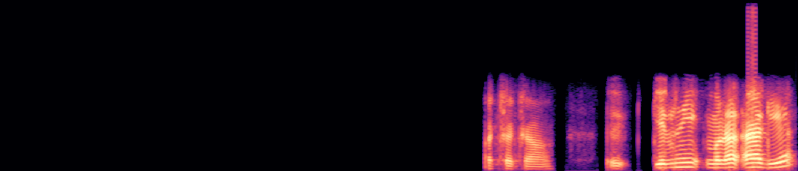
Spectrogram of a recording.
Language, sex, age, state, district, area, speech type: Dogri, male, 30-45, Jammu and Kashmir, Udhampur, urban, conversation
